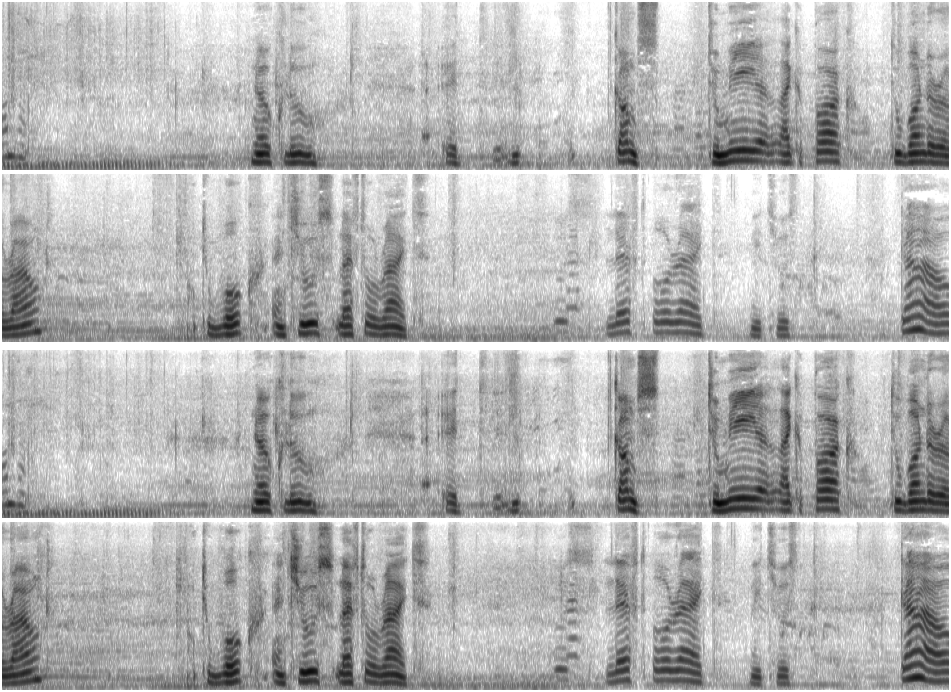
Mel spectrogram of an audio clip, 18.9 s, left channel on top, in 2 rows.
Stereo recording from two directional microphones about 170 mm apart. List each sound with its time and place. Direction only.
2.8 s speech: 10° left (ahead or behind)
4.5 s speech: 10° left (ahead or behind)
6.0 s speech: 10° left (ahead or behind)
11.4 s speech: 10° left (ahead or behind)
15.5 s speech: 10° right (ahead or behind)
18.4 s speech: centre (ahead or behind)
